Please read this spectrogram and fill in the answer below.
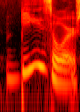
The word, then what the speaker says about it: bezoar: How's that spelled? – B-E-Z-O-A-R-S. – That's how that's pronounced? Bezoars? – Mm-hmm. Bezoar. – I thought it was bezoar.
